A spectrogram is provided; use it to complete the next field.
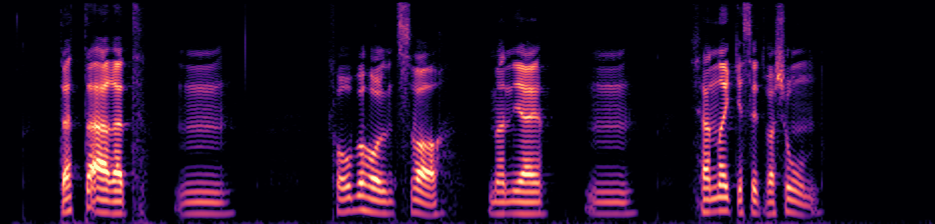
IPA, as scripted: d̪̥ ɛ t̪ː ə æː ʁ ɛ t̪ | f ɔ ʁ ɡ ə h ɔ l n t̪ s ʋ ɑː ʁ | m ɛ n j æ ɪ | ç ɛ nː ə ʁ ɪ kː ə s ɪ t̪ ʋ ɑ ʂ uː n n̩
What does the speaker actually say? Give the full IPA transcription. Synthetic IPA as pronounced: d̪̥ ɛ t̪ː ə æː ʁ ɛ t̪ | f ɔ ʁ b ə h ɔ l n t̪ s ʋ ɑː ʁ | m ɛ n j æ ɪ | ç ɛ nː ə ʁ ɪ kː ə s ɪ t̪ ʋ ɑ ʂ uː n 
